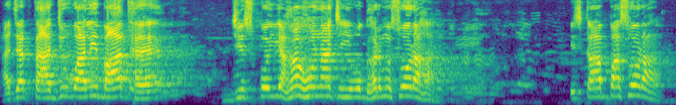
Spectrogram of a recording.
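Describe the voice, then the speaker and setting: A man delivers a sermon to a large crowd in a very high, piercing voice. He moves between sing-song chanting and loud, emphatic exhortation, repeating his lines for effect. His voice rings out through an echoing public-address system. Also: normal speed. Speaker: preacher.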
